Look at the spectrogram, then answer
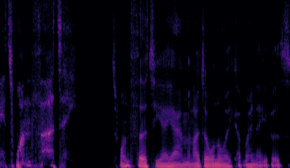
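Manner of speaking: soft, low-key whisper. At 1:30 a.m. on stream, not wanting to wake the neighbors, low-key whispering. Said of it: "I'm kind of low-key whispering".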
